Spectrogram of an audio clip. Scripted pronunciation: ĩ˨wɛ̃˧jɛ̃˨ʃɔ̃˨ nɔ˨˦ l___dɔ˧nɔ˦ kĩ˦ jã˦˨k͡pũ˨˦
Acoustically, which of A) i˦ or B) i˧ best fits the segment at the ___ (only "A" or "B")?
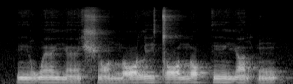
A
